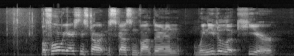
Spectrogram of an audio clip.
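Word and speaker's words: von Thünen: I believe it's actually pronounced von Thunen, but since it's a TH and I'm American, we say von Thunen.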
